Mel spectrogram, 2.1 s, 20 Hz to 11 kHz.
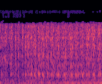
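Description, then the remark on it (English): A 1920s Travel Air biplane engine from a film's flying circus scene drones steadily for a couple of seconds, a continuous low, rumbling throb with a muffled, band-limited tone and no voices. “And if you're interested in the aircraft, it looks like the airplanes that they have here are Travelairs, which was a biplane of the 20s.”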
